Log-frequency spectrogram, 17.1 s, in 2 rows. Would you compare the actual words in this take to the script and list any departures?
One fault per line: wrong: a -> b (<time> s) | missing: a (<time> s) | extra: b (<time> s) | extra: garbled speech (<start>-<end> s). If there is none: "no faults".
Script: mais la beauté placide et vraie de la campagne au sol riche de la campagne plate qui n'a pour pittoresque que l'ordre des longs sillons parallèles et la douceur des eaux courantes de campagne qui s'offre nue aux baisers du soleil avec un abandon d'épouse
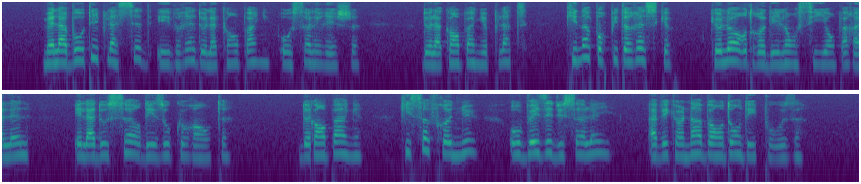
no faults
